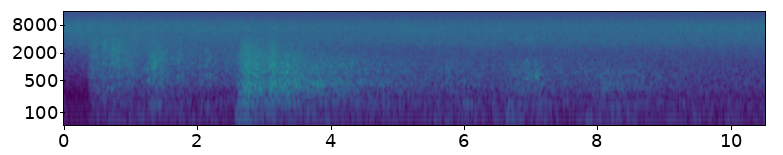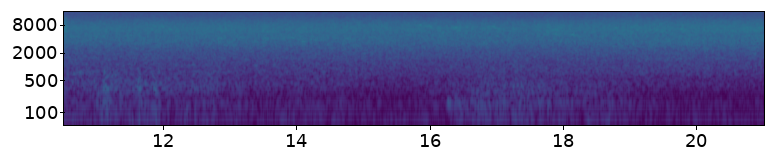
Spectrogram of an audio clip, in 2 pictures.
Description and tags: One of the thunderclaps during a thunderstorm that passed Amsterdam in the morning of the 9Th of July 2007. Recorded with an Edirol-cs15 mic. on my balcony plugged into an Edirol R09.
field-recording, nature, rain, streetnoise, thunder, thunderclap, thunderstorm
